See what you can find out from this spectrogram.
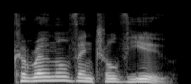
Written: coronal/ventral view

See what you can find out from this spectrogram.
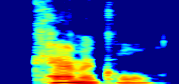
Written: chemical

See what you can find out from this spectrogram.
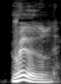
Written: rule

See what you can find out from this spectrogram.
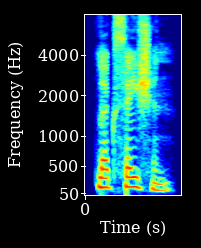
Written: luxation

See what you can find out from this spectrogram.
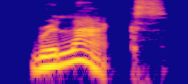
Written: relax

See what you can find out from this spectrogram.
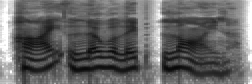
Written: high lower lip line

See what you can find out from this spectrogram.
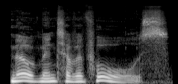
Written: moment of a force

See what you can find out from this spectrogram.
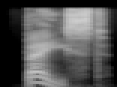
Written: based

